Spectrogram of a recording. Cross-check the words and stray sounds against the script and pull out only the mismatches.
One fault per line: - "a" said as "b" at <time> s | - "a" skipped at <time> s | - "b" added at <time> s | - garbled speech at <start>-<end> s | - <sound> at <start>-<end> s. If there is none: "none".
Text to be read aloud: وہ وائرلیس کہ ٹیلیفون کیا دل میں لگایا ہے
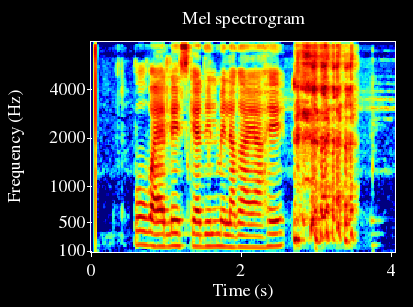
- "کہ ٹیلیفون" skipped at 1.3 s
- laugh at 2.7-3.6 s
